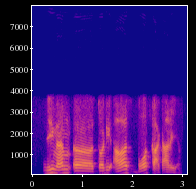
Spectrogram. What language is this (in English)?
Punjabi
